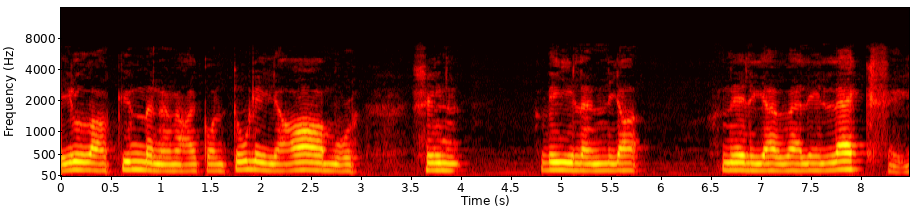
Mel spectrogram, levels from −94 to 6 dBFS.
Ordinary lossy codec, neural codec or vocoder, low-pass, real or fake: none; codec, 16 kHz, 8 kbps, FreqCodec, larger model; 7.2 kHz; fake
